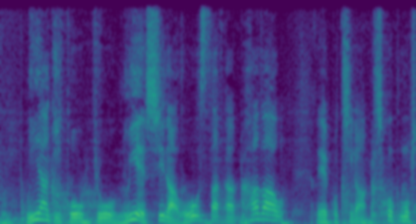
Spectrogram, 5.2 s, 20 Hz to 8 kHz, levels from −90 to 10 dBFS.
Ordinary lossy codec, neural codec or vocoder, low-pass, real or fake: none; codec, 16 kHz, 1 kbps, FunCodec, trained on LibriTTS, 50 frames a second; none; fake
